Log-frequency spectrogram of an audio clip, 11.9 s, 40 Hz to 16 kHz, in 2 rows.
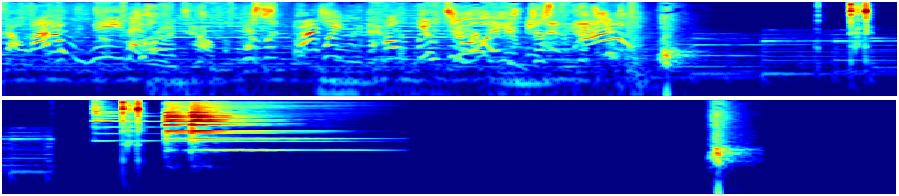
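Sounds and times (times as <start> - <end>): music: 0.0 - 6.9
mouse clicks: 5.4 - 5.8
notification bell ding: 6.6 - 8.7.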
